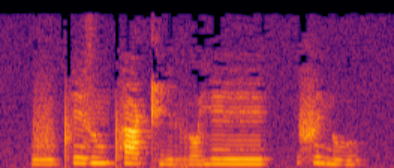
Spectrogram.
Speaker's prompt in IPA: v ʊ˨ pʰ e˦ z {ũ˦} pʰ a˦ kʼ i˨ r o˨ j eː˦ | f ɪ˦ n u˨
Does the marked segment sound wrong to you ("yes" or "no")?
no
